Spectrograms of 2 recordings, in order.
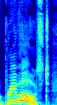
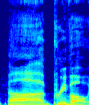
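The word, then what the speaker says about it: Prévost: week we'll hear from cody prévot or prevost yeah Canadian prevot is actually how it's pronounced so stick around for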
